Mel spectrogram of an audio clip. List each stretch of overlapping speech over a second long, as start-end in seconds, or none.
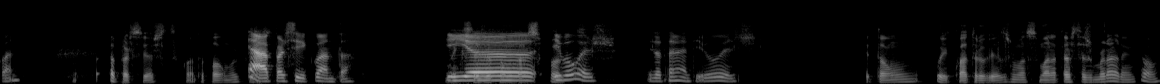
4.5-5.8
